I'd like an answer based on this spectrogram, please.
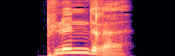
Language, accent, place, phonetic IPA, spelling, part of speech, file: German, Germany, Berlin, [ˈplʏndʁə], plündre, verb, De-plündre.ogg
- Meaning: inflection of plündern: 1. first-person singular present 2. first/third-person singular subjunctive I 3. singular imperative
